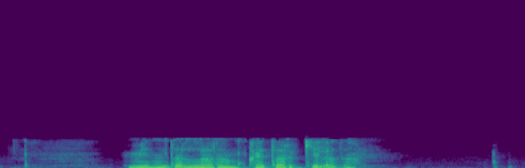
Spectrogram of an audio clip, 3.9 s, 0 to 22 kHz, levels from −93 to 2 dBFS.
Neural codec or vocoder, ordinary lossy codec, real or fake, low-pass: none; AAC, 16 kbps; real; 7.2 kHz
